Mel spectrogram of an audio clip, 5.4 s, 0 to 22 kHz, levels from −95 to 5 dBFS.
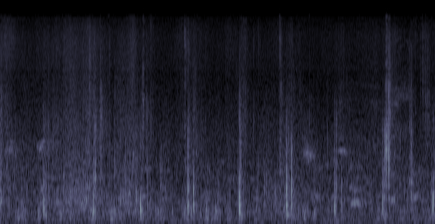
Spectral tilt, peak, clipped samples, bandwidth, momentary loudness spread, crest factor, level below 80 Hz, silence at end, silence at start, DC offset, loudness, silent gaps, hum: -4 dB/octave; -24 dBFS; under 0.1%; 16.5 kHz; 9 LU; 28 dB; -72 dBFS; 0 s; 0 s; under 0.1%; -52 LUFS; none; none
